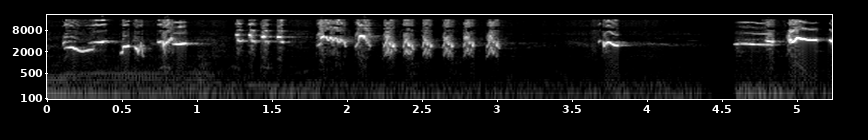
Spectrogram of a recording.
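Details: Kacer (Oriental magpie-robin) lure song, gacor style: looping whistles, then a burst of fast repeated chips, a pause, and more bright whistled notes; a low droning tone sounds at the start.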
